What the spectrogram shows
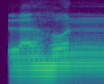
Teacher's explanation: Cara mewakofkannya adalah suaranya hun ditekan dan ditahan 2 harokat. Lahun bersisa.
